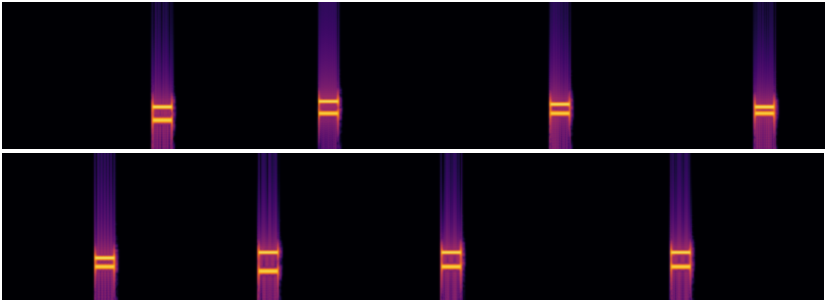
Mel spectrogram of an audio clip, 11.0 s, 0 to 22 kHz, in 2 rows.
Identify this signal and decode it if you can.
DTMF, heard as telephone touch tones, dialled by hand, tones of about 130 ms. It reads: 1 # 0 * 7 3 9 9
